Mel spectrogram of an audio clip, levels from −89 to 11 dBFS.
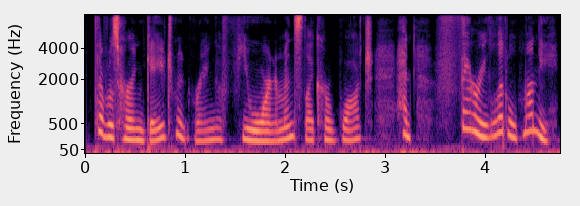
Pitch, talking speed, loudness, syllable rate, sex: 230 Hz, 190 wpm, -17 LUFS, 6.3 syllables/s, female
